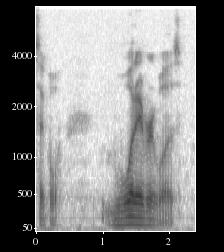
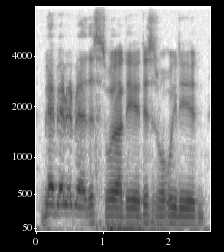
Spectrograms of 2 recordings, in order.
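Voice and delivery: mocking chatter; 3 semitones higher than usual.

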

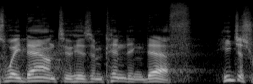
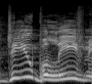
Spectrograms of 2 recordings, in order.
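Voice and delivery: loud, raised call from above; booming voice from heaven; 11 semitones higher, 9 dB louder than usual. Acted. Voice from heaven questions the man, calling out. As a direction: play God testing a man, loudly. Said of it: "Voice says".

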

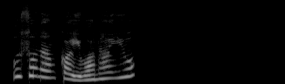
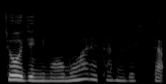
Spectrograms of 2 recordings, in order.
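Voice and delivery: ordinary delivery

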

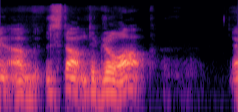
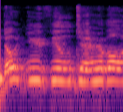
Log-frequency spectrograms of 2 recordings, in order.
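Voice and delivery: high mock interviewer question; Mean Gene voice; 10 semitones higher than usual. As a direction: ham up the interviewer. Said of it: "fucking Mean Gene".

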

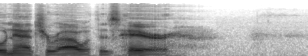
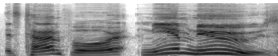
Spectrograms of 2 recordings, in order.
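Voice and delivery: announcer voice; 8 semitones higher, much slower than usual. Acted. Announces news segment.

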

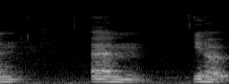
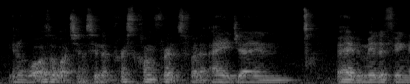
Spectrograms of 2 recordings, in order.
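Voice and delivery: ordinary talk, nothing marked

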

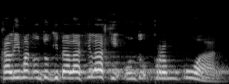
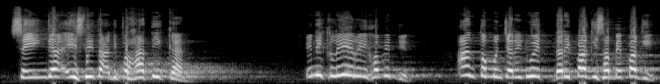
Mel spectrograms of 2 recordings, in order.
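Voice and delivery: raised, driving sermon voice; fiery preaching; 5 semitones higher than usual. Acted. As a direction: preach it hard to the brothers. Keras menasihati para suami. (berkhotbah dengan suara lantang dan berapi-api)

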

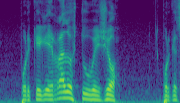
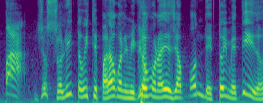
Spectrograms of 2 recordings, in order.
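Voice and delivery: higher, louder acted astonishment; overwhelmed, marvelling at where you've landed; retold amazement; 5 semitones higher, 5 dB louder than usual. Performer recalling huge crowds in Bolivia, mock-stunned exclamation. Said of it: "yo decía".

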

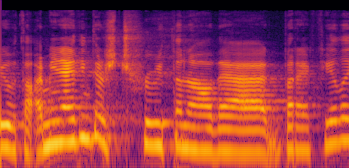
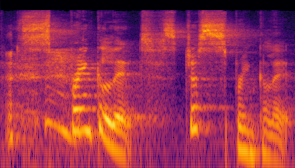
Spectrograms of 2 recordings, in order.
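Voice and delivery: put-on British accent; 6 semitones higher, slower than usual. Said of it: "we're terrible at accents".

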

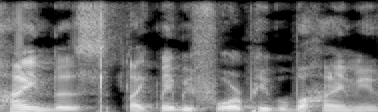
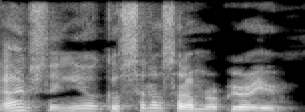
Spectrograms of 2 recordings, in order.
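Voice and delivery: higher, softer, gentle reassurance; reassuring Emily as her anxiety kicks in, gentle; 8 semitones higher, 7 dB quieter, faster than usual. Retold or imitated. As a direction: soothe someone whose anxiety is kicking in. Comforting anxious Emily.

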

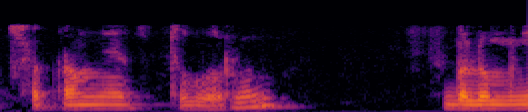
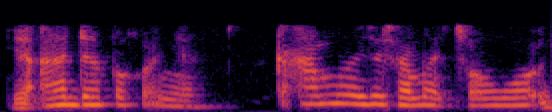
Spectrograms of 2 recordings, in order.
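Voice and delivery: put-on higher, accusing boyfriend; 11 semitones higher than usual. Boyfriend accusing girlfriend in the hotel lobby, higher. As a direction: throw it back at her, higher.

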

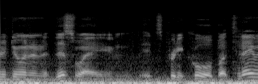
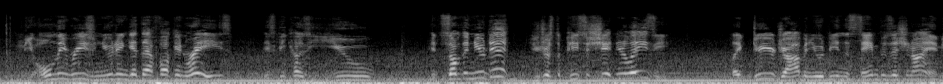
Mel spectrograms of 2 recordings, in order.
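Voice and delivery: venting at the lazy coworkers, pitched way up; angry rant; 10 semitones higher than usual. Real, not acted. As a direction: tell them off, heated and high.

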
